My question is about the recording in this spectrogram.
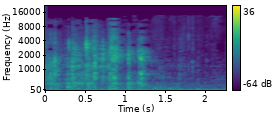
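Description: Tarot cards being shuffled by hand: a run of quick papery rustles and light clicks that dies down a little past halfway.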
